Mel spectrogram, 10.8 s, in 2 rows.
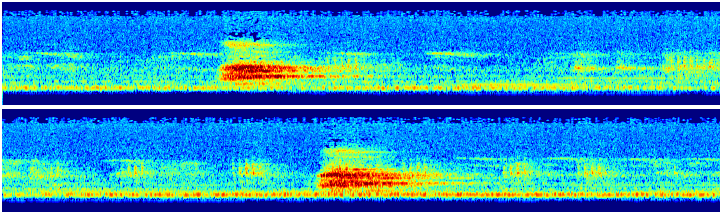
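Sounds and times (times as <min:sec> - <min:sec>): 
steady low hum: 0:00.0 - 0:10.7
red fox hoarse rasping call: 0:01.6 - 0:02.4, 0:07.8 - 0:08.7.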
